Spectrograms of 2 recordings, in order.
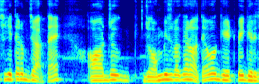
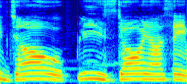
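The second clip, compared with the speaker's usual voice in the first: higher, louder, slow pleading shout; 4 semitones higher, 5 dB louder, much slower than usual. Acted. Boy holding the door yells at her to flee, loud and slow. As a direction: drag out a desperate yell to go. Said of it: "वो बंदा चिल्ला रहा होता है".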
